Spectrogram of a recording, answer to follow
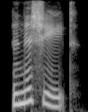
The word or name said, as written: initiate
